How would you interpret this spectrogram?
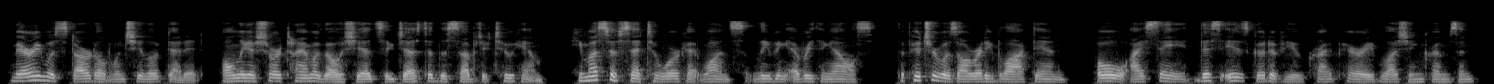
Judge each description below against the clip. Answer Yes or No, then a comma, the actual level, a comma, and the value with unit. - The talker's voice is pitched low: Yes, low, 130 Hz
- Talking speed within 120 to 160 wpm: No, average, 195 wpm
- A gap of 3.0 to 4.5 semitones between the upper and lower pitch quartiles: Yes, average, 3.3 semitones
